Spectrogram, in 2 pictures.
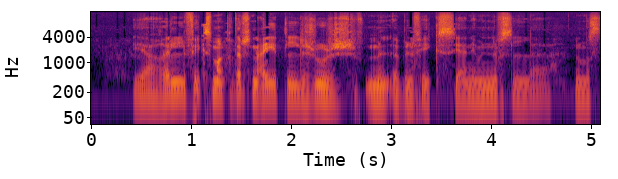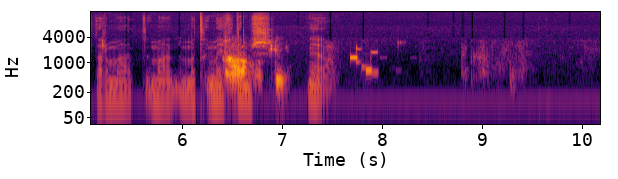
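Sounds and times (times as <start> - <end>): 
speech: 0.4 - 7.6
steady low hum: 6.4 - 7.1
faint voices: 6.4 - 8.0
telephone keypad dialing tones: 7.7 - 8.0.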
